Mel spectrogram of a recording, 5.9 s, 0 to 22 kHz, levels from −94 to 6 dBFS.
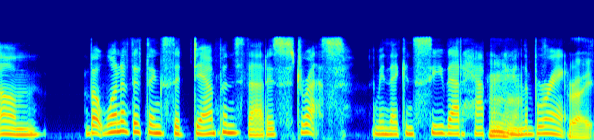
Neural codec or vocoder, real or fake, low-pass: codec, 16 kHz, 4 kbps, X-Codec, HuBERT features, trained on LibriSpeech; fake; 7.2 kHz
